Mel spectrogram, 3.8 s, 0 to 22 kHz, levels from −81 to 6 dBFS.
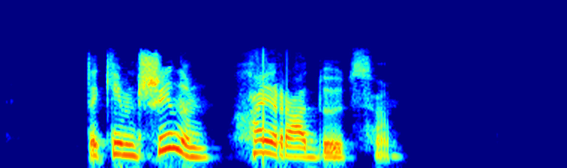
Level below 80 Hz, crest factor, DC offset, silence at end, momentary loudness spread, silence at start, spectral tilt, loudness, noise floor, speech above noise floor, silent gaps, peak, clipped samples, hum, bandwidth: -56 dBFS; 16 dB; under 0.1%; 1.1 s; 17 LU; 0.6 s; -5 dB/octave; -14 LUFS; under -90 dBFS; over 76 dB; none; -2 dBFS; under 0.1%; none; 7.6 kHz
